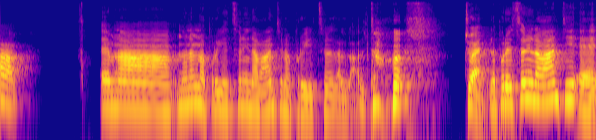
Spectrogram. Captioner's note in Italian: risate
